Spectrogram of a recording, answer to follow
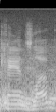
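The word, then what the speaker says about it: Quinze Love: Now, this is pronounced Cairns Love. That means 15 love in French.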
